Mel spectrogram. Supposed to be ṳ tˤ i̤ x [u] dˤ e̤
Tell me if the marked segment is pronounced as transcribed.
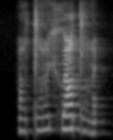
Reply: yes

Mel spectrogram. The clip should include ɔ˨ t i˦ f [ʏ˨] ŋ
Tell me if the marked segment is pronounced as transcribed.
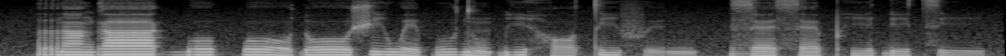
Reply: no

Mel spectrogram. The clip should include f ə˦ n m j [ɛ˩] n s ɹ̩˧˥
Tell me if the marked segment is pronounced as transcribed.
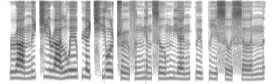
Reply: yes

